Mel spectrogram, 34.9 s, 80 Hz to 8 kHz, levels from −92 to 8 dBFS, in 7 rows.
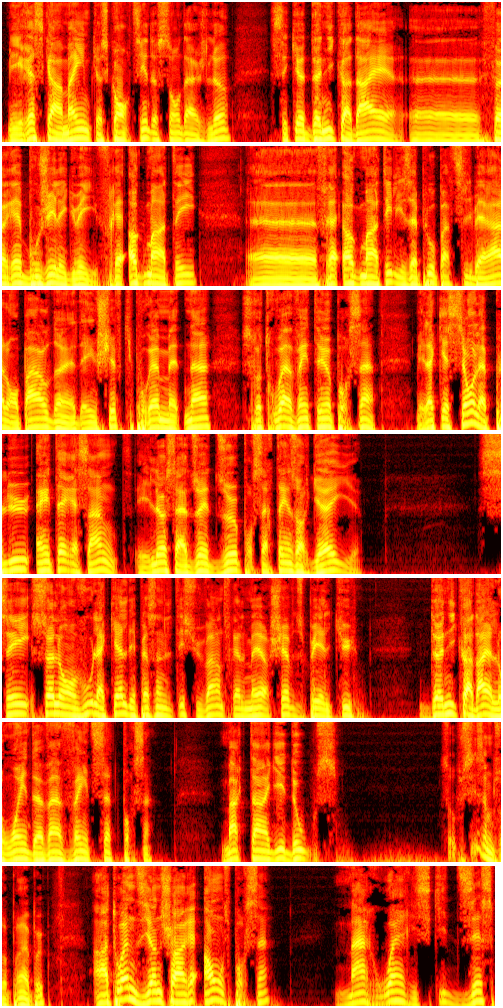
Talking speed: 155 wpm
